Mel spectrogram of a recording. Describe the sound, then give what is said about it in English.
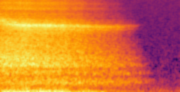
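A deep exhale through the mouth during a guided breathing exercise: one long, breathy rush of air that starts strong and tapers away to silence, with no talking. “Big inhale. Exhale through your mouth.”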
